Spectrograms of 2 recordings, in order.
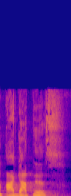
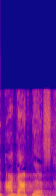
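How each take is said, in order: First: Slow stubborn quote. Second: Said in the usual way. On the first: Retold or imitated. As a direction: draw out "I got this" slowly and stubbornly. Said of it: "keep in pride saying".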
